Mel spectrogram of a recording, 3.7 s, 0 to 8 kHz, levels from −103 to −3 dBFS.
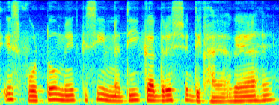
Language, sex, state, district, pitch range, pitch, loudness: Hindi, female, Uttar Pradesh, Lucknow, 130-150 Hz, 145 Hz, -18 LUFS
